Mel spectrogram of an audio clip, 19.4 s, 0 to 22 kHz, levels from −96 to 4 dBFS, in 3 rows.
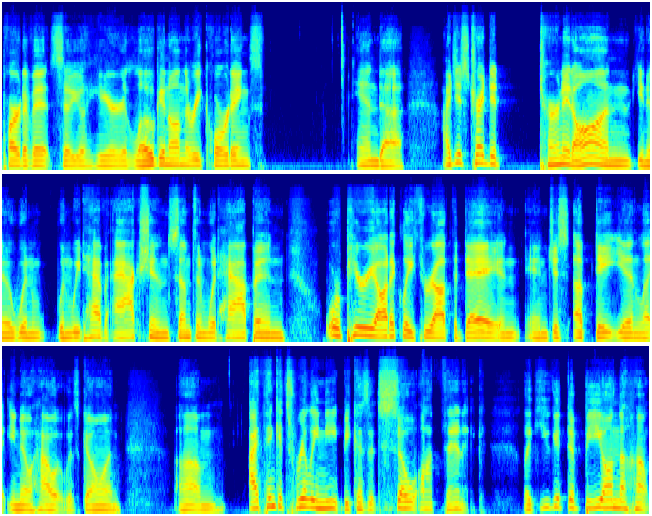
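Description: From 17.17 to 18.46 s, after "neat because it's so", channel delay (comb filtering) hollows the speech with fixed, evenly spaced notches from around 700 Hz, rather than codec-style muffling.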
